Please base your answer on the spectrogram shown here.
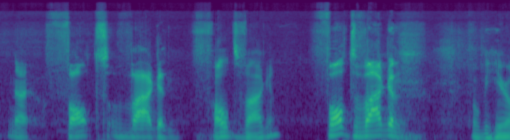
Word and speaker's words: Volkswagen: Statement from Volkswagen read, the Volkswagen brand is on its way to becoming the leading supplier in sustainable electric mobility.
